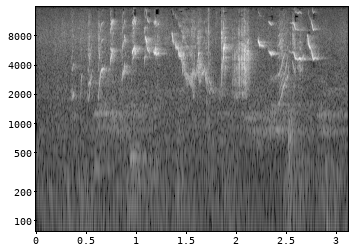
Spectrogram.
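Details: Four-month-old caged European goldfinch, fed daily from the hand, giving early subsong beside and on the hand: a rapid high twittering of thin, sliding, scratchy notes in a quick jumble.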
